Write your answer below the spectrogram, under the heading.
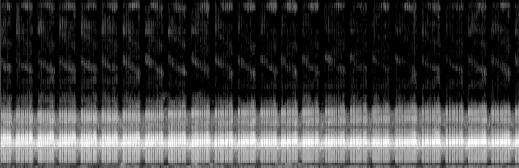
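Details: Night-time frog chorus in Pakistan: rapid, evenly spaced rasping croaks, roughly three per second, loud and unbroken from start to finish.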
